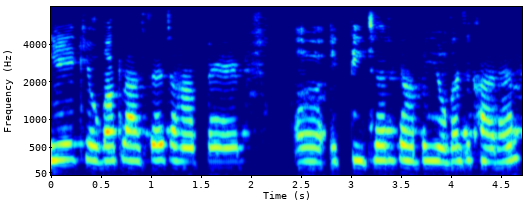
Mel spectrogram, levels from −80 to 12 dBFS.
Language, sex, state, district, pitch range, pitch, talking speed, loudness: Hindi, female, Chhattisgarh, Raigarh, 250-270 Hz, 260 Hz, 205 wpm, -27 LUFS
